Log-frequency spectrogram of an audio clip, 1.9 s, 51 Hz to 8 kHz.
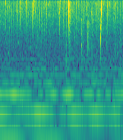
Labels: {"label": "biophony, midshipman", "recorder": "SoundTrap 500"}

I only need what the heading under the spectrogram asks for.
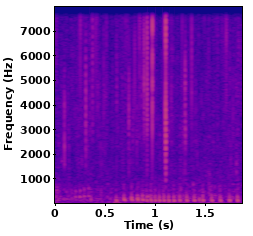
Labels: {"label": "biophony, grouper groan", "recorder": "SoundTrap 300"}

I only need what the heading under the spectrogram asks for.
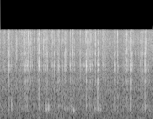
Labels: {"label": "ambient", "recorder": "HydroMoth"}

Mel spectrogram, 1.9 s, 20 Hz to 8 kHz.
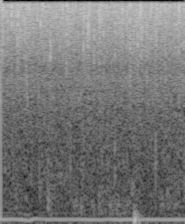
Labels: {"label": "biophony", "recorder": "SoundTrap 300"}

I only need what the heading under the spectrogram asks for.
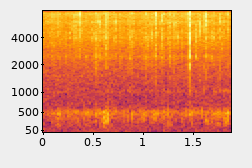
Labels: {"label": "ambient", "recorder": "HydroMoth"}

